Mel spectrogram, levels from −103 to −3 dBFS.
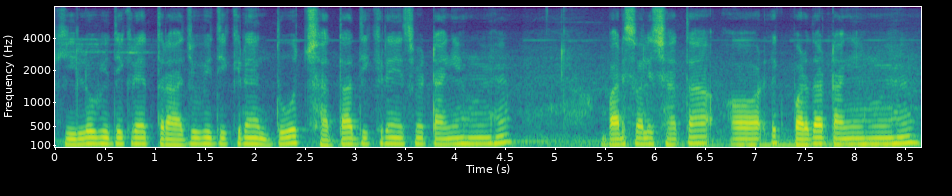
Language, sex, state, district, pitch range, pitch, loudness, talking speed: Hindi, male, Bihar, West Champaran, 115-130 Hz, 125 Hz, -15 LUFS, 180 wpm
